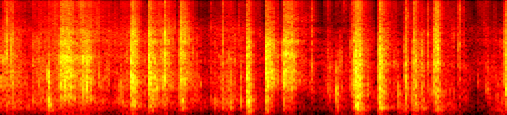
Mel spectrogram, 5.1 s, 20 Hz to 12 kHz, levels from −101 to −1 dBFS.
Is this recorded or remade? remade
